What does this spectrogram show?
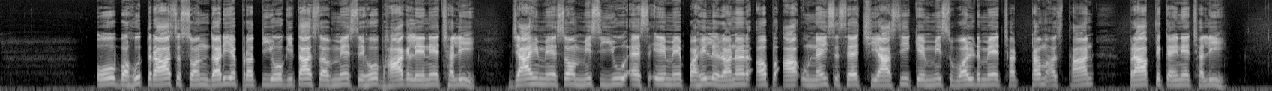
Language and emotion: Maithili, neutral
